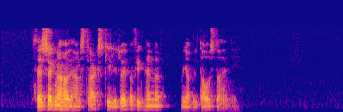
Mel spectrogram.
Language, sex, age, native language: Icelandic, male, 50-59, Icelandic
